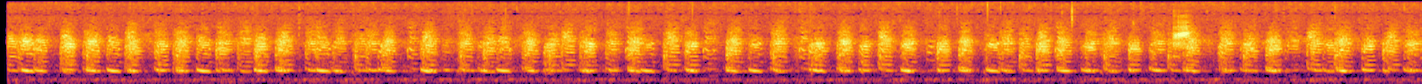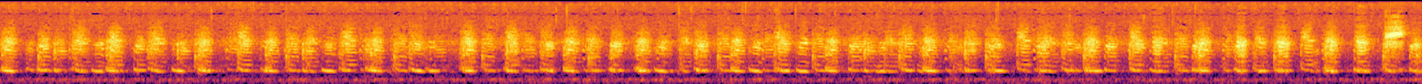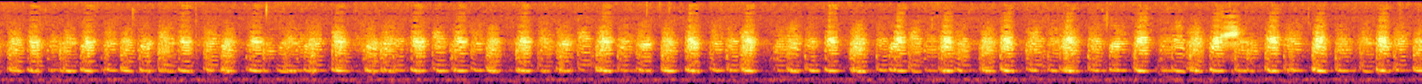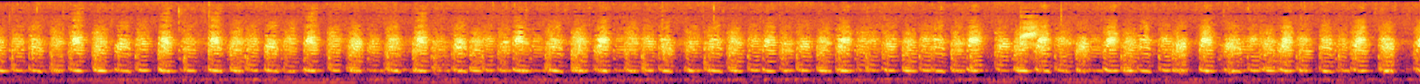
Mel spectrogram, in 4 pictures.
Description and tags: Happy Frog
Sound recording of frog community singing in the pool after the rain stopped in Bali
field-recording, frog, happy, nature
